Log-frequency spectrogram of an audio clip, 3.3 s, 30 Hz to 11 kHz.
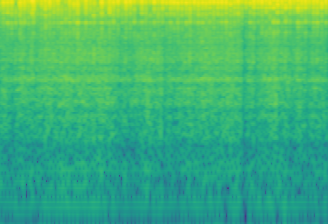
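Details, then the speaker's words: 2010 Chevrolet Equinox at idle, previously found with oil bone dry and topped up with 3 quarts; faint irregular light clicking over a steady idle, coming from near but not from the coil pack, then stopping; cause unclear. "a noise coming from there, but not from the coil pack. You hear it click."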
